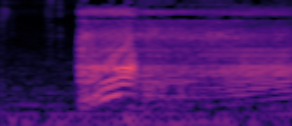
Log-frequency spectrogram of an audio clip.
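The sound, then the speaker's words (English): A novelty fart machine goes off once, giving a short, loud, buzzy blast that fades into a low steady hum. “for the fart machine, but I found it. So, one more time.”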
